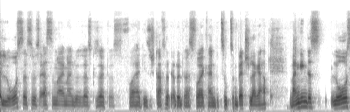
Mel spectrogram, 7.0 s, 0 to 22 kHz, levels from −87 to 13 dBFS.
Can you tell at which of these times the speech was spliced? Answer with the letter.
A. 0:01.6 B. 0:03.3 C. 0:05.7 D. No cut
B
